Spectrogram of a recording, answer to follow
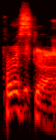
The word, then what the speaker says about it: Prescott: Prescott. It's Prescott. No, it's Prescott. What the fuck? Sounds like biscuit. So What? Prescott sounds like biscuit. That's how you say it up there.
